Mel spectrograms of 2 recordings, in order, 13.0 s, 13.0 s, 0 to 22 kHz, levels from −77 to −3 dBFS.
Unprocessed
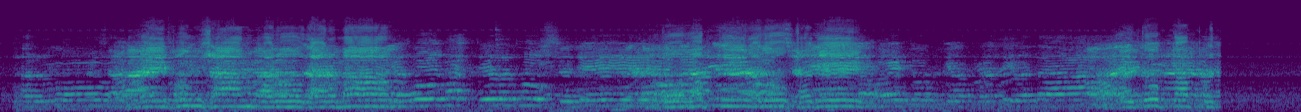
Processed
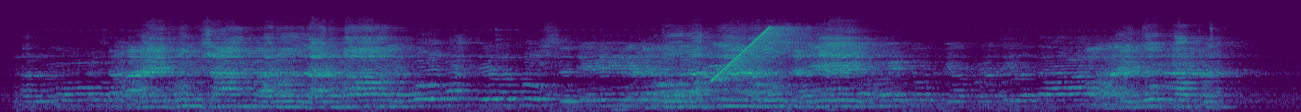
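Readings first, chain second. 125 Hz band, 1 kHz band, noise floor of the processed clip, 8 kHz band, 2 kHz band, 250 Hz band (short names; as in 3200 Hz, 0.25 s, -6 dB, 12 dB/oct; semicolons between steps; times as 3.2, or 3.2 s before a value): -6.5 dB, -5.5 dB, -58 dBFS, +4.5 dB, -4.5 dB, -7.0 dB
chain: painted sound rise, 7.1–7.7, 1100–8300 Hz -27 dBFS; high shelf 4100 Hz +6.5 dB; plate-style reverb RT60 1.4 s, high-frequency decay 0.95×, DRR 3.5 dB; gain -8 dB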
